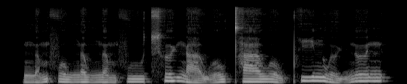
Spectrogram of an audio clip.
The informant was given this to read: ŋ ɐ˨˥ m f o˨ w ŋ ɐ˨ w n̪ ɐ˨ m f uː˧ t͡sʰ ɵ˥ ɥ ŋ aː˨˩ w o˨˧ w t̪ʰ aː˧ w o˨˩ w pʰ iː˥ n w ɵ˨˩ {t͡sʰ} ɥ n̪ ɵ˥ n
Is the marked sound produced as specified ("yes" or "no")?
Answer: no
